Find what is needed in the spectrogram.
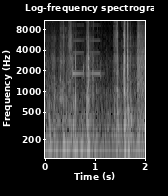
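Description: Ignition key and dangling key ring clicking and jingling as a 2012 Mazda3 is keyed on to start, with a few short high electronic beeps from the car.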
